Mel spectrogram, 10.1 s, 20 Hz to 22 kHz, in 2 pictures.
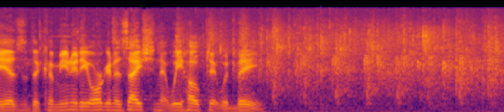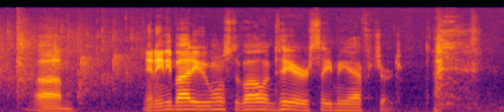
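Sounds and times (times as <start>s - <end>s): congregation applauding: 0.4s - 7.3s.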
